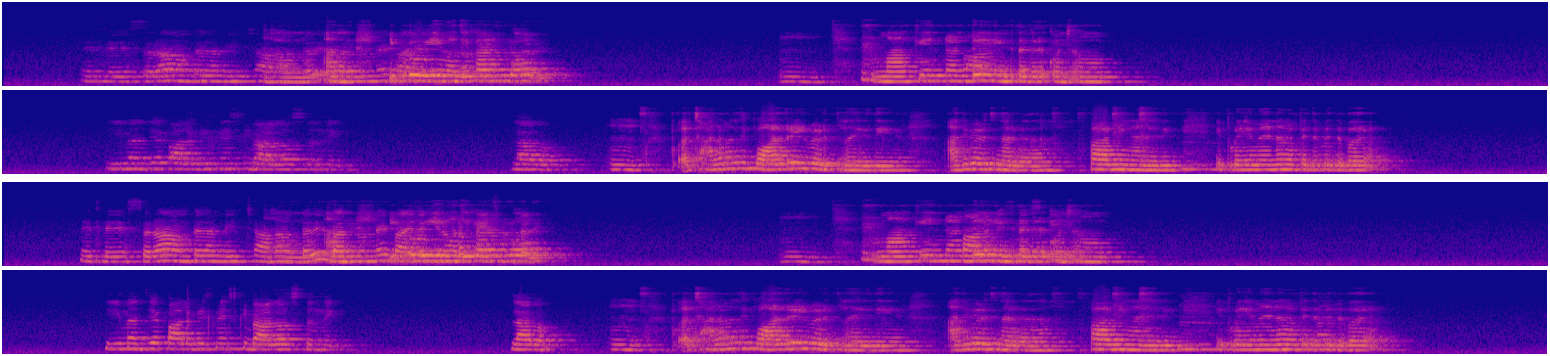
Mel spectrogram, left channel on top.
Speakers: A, on the right (about 80°); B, on the left (about 35°).
A: ఎట్లా జేస్తరా ఉ ఉంటదండి చాలా
B: అవును
A: ఉంటది
B: అ
A: బర్రెలు ఉన్నాయి
B: ఇప్పుడు
A: బాయి దగ్గర
B: ఈ మధ్యకాలంలో
A: కూడా ప్లేస్ ఉంటది
B: ఉ ఇ మాకేంటంటే
A: పాల బిజినెస్
B: ఇంటి దగ్గర
A: కి
B: కొంచెం
A: ఈ మధ్య పాల బిజినెస్ కి బాగా వస్తుంది లాభం
B: ఊ చాలా మంది పౌల్ట్రీలు పెడుతున్నారు ఇది అది పెడుతున్నారు కదా ంగ్ అనేది
A: ఉమ్
B: ఇప్పుడు ఏమైనా పెద్ద పెద్ద
A: అవును
B: బ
